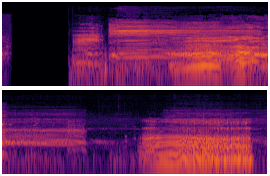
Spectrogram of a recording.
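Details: Camel bellows in long, rich, wavering moans, two sustained bouts of two to three seconds separated by a quieter droning stretch.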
